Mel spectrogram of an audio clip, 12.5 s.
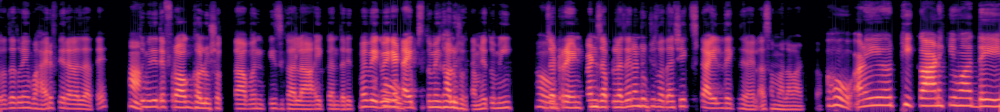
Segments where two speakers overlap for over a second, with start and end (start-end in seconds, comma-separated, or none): none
